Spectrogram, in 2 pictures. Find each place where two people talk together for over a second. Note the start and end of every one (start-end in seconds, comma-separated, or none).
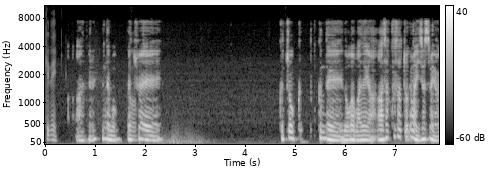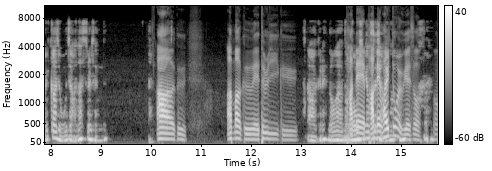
13.9-15.1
